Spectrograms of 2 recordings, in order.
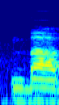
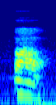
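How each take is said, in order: First: The first consonant sounds like Spanish b. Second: The first consonant sounds like Spanish p. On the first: The speaker calls it wrong. "parece que se pronunciará como el español" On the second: The speaker calls it right. "En chino se pronuncia como pa"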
